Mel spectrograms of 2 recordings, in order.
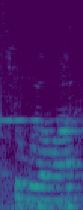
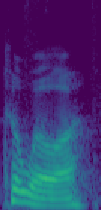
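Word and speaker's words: Tooele: So, it looks like Tul and we call it Tilla. Tilla. Yeah. Uh there's also Manoway. Manowway. Or the town that is spelled Hurricane, but we pronounce it Hurricane.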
